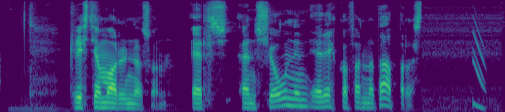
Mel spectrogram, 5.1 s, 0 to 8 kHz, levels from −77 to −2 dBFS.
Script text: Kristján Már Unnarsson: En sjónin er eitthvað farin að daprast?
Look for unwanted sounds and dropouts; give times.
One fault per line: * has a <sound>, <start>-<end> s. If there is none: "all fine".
* has a chirp, 4.7-4.9 s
